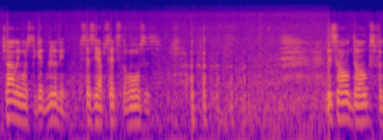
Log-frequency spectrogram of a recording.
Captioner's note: chuckles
